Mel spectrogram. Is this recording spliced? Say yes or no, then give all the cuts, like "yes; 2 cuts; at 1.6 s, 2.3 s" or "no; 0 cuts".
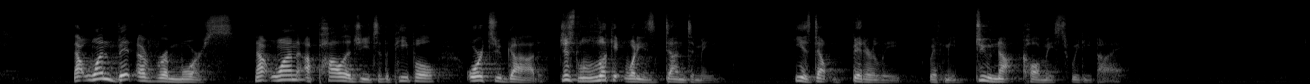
yes; 1 cut; at 5.5 s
